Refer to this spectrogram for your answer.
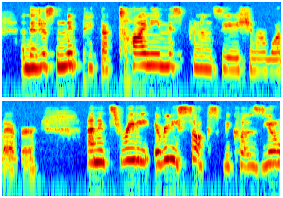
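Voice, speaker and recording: Talking very fast with an Irish accent, a woman speaks in a high pitch against a quiet background. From Ireland. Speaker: author and activist. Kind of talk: podcast interview.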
